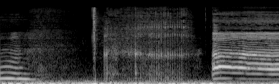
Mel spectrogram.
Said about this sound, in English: Did you just fall asleep? No. I thought that was a snore too. I was like, what?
